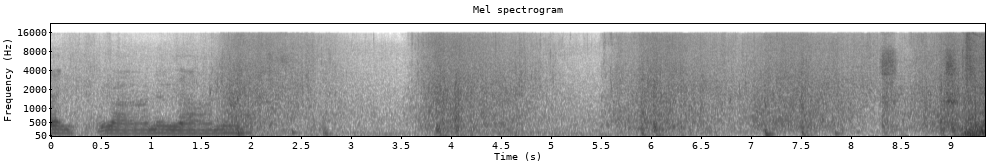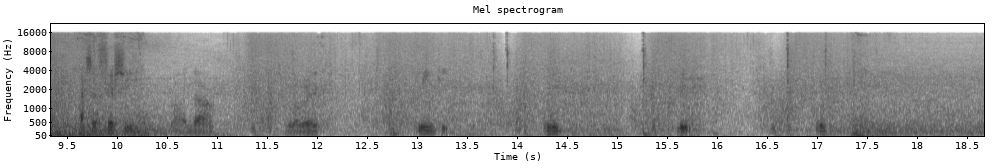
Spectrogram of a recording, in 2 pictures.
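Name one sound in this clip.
Water splashes softly as a swimmer paddles along.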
